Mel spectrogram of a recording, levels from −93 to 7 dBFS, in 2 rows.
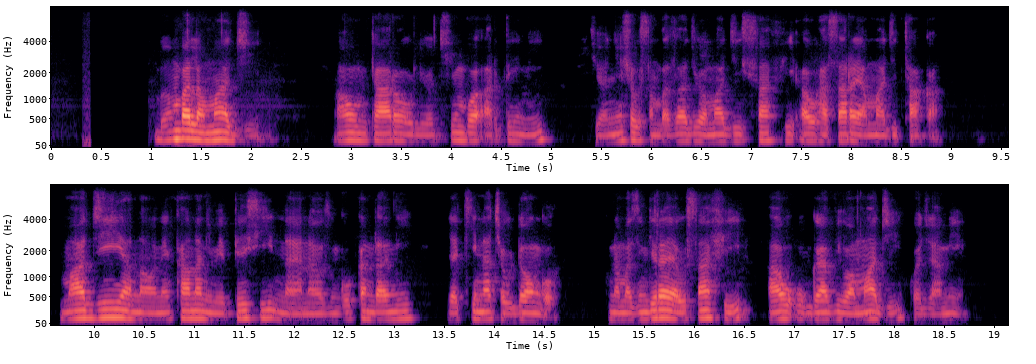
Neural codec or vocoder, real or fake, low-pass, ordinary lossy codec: none; real; 7.2 kHz; Opus, 32 kbps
